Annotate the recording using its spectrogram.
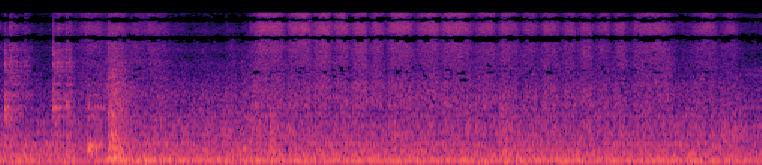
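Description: Hot boil-out water draining from a deep fryer's drain valve into a stainless stock pot, a steady rush with a couple of knocks near the start, over a steady low hum.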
